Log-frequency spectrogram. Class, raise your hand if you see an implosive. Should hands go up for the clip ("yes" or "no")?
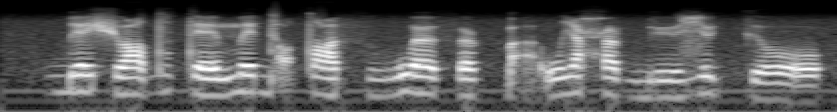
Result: no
